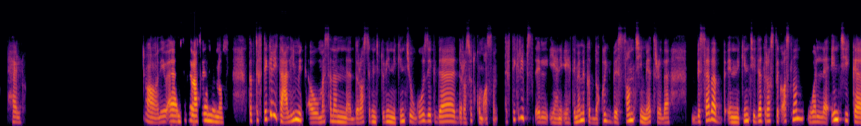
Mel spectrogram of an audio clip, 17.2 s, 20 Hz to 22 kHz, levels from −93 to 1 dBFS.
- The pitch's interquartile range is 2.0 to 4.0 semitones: No, average, 5.0 semitones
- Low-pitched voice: No, medium, 170 Hz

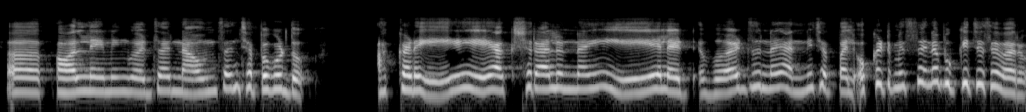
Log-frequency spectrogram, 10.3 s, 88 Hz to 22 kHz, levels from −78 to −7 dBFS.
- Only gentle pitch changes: No, average, 3.7 semitones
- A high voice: Yes, very high, 265 Hz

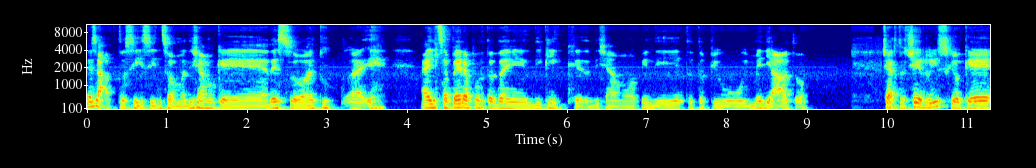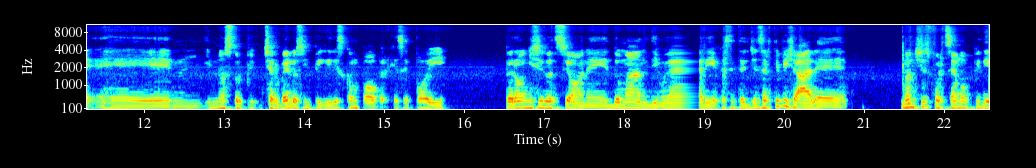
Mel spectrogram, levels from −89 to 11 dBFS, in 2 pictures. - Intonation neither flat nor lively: Yes, average, 3.3 semitones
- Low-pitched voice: Yes, low, 120 Hz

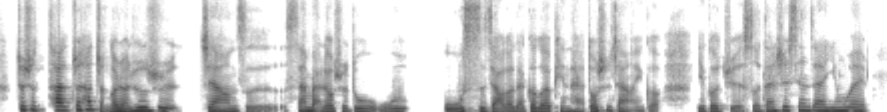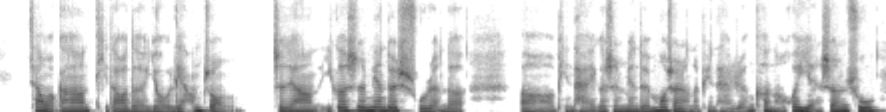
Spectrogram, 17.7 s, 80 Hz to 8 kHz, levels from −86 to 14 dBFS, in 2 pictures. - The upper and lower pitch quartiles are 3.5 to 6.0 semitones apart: No, average, 2.8 semitones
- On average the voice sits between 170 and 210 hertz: Yes, high, 195 Hz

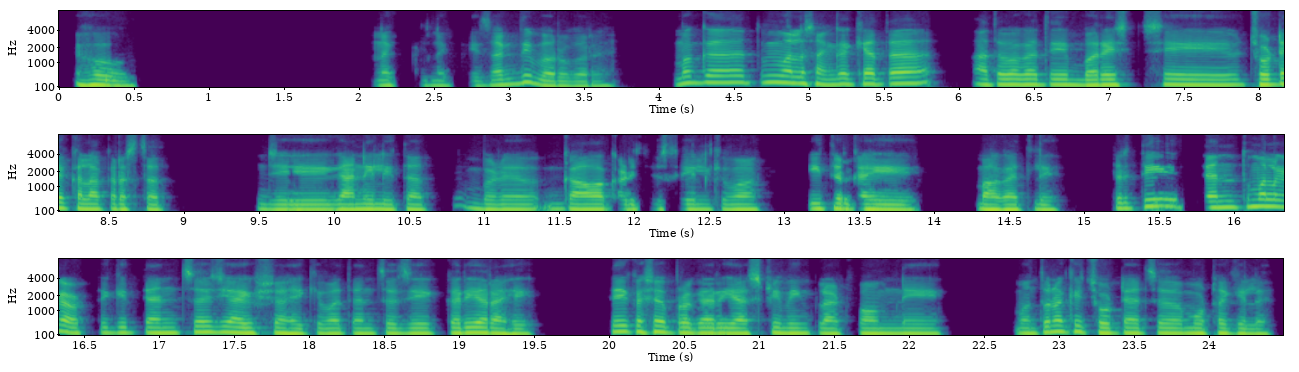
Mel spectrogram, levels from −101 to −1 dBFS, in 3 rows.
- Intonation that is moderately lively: No, narrow, 2.3 semitones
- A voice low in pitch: No, medium, 145 Hz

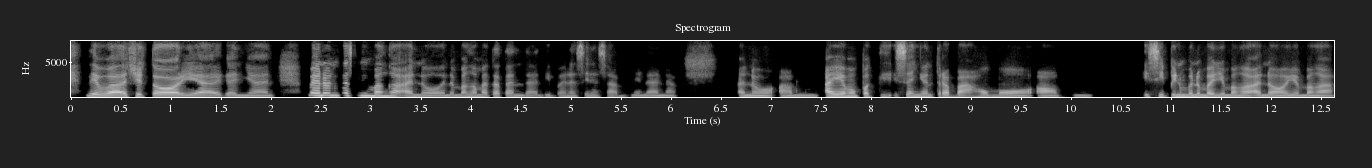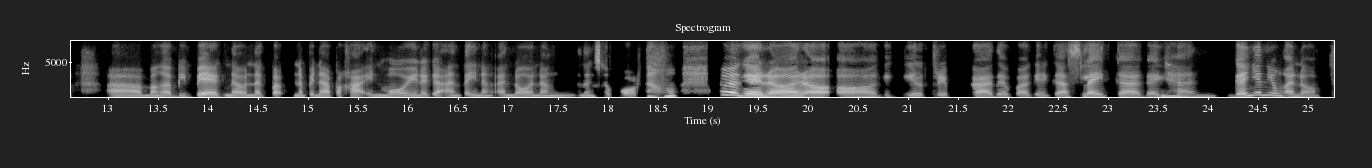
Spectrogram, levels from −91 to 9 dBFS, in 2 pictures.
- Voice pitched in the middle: Yes, medium, 180 Hz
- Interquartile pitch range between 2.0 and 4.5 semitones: Yes, average, 3.8 semitones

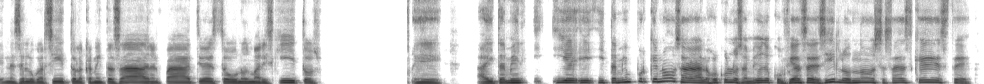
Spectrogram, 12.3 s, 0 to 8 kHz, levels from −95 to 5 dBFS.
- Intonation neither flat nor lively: No, wide, 6.1 semitones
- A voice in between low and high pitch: Yes, medium, 150 Hz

